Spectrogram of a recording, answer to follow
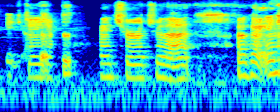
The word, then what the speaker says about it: Jay Jai: So J is pronounced J-Jai, like that? Yes. J-Jai.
